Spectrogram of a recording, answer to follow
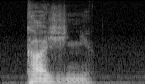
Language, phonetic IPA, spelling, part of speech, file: Polish, [kaɕɲ̊], kaźń, noun, Pl-kaźń.ogg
